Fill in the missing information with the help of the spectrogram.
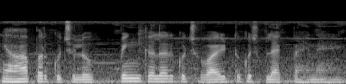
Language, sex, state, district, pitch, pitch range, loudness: Hindi, male, Uttar Pradesh, Lucknow, 125 Hz, 115-135 Hz, -16 LUFS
